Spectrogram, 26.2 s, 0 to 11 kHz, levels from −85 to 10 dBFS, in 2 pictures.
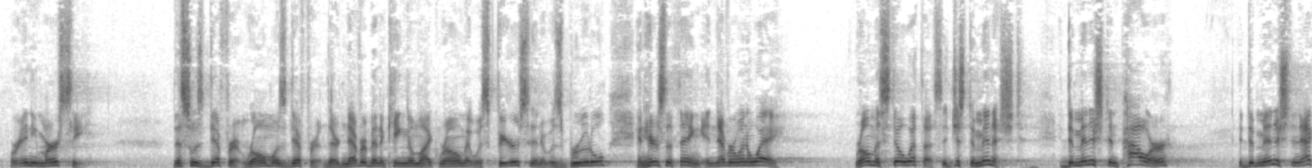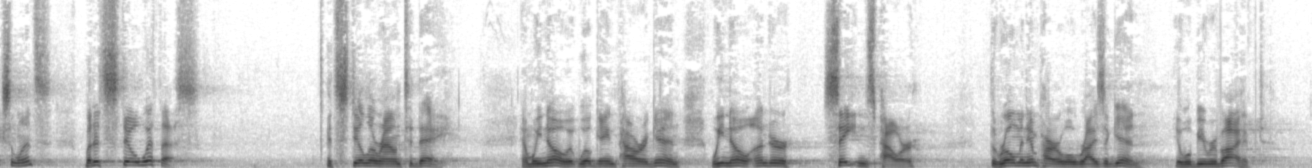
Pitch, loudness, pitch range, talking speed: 175 Hz, -17 LUFS, 155-205 Hz, 185 wpm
